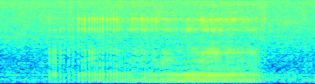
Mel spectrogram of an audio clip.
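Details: Boston Terrier snoring while sleeping with eyes open: steady, rapid rattling snore, rising and fading over a few seconds.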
